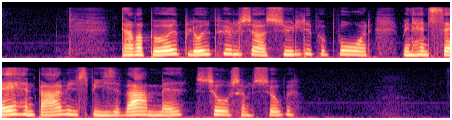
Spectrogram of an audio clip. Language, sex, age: Danish, female, 48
